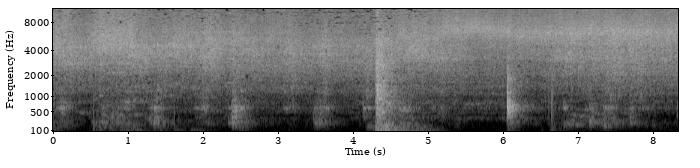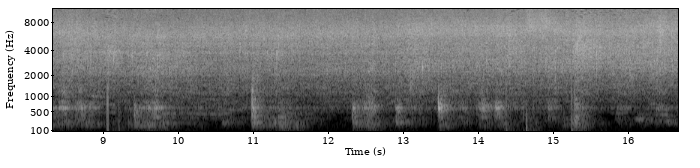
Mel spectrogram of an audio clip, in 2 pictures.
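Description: Chicken pieces frying in a pan, sizzling steadily, with a spatula scraping and tapping against the pan as they are stirred. A louder thump comes about four seconds in and a sharp knock about two seconds after it.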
